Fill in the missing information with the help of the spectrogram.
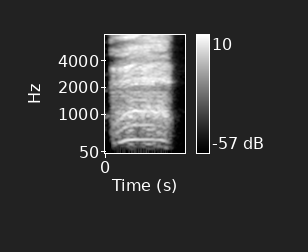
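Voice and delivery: high wail, a playful shriek; mock banshee wail. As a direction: let out a ghostly wail up high. Banshee wail while doing makeup.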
